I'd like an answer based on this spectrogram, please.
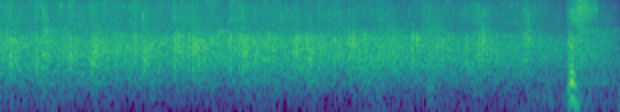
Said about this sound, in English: Just give me Jesus in it. Yeah. Come on, give me a hand clap. Give me Jesus in it.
